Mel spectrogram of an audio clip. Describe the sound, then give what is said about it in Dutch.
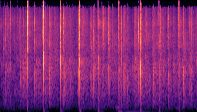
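An audience gives a small round of applause, sparse, light handclaps patter irregularly at a moderate level throughout. “Zullen we even een klein applausje doen als anderen voor hun?”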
